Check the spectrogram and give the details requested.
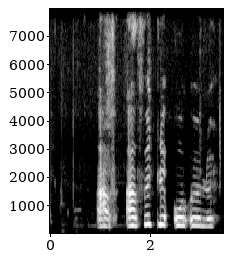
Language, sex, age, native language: Icelandic, male, 7, Icelandic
